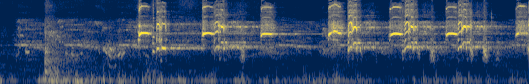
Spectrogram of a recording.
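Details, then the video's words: Grey francolin (Billu or Dhakni teetar) uttering loud, shrill, squeaky notes in uneven clusters over five seconds, with a soft thump early on and a little low background noise. "Gray Francolin Sound"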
